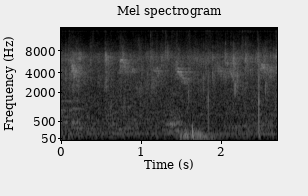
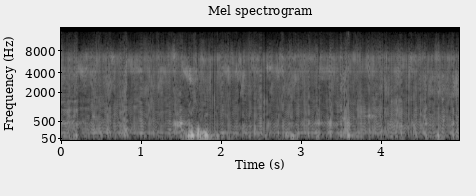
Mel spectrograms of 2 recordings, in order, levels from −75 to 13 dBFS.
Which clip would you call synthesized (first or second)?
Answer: second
